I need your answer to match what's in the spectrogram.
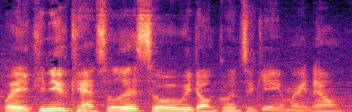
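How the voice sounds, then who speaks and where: A gaming channel host giving excitable live gameplay commentary, quick to get frustrated. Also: medium pitch, faint music behind.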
